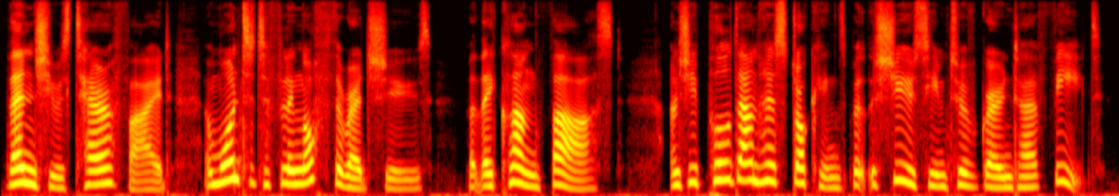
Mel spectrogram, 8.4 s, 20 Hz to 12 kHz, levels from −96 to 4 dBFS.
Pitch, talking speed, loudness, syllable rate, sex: 215 Hz, 230 wpm, -22 LUFS, 5.2 syllables/s, female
